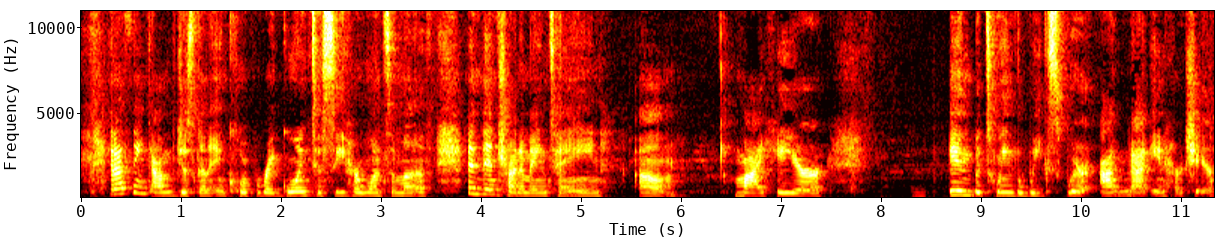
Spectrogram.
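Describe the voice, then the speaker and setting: A woman's medium-pitched voice, ordinary pitch variation, a fairly slow pace, and long, frequent pauses. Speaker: hair vlogger. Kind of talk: casual vlog review. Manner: rambling, hesitant with fillers.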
